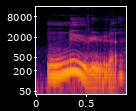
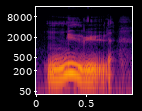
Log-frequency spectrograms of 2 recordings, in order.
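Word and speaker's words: nulle: Nul will become nul. So phonetically it's the same, but then you double the L and you put at the end. Okay, so nul and then nul. Phonetically it is the same thing.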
